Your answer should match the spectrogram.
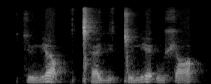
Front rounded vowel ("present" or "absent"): present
